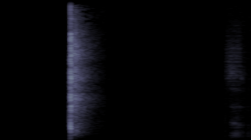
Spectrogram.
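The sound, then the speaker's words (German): One sharp hand clap rings out on its own and fades quickly, mimicking a whole audience clapping once in unison; after a second of silence, a voice begins speaking. “Und dann wird das Publikum gefilmt und dann klatscht das ganze Publikum einmal.”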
